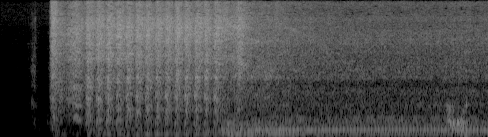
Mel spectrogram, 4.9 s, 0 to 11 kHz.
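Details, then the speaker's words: 2013 Hyundai with a crankshaft sensor fault (half the sensor not reading), also showing tachometer dropouts, limited throttle and a check engine light. Petrol engine starts with an uneven, stumbling skip for a couple of seconds, then settles into idle. Misfire on startup. "this thing when it starts it does a misfire you hear it skips"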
